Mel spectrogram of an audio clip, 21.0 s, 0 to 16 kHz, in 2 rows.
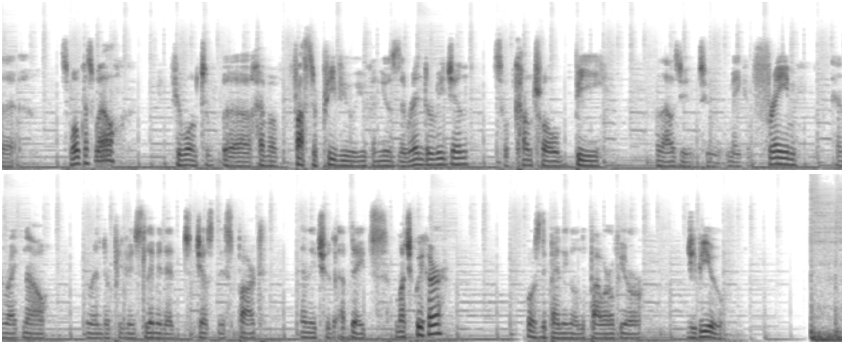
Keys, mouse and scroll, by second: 2.1 scroll down 10, 5.9 click, 7.2 ctrl+b.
